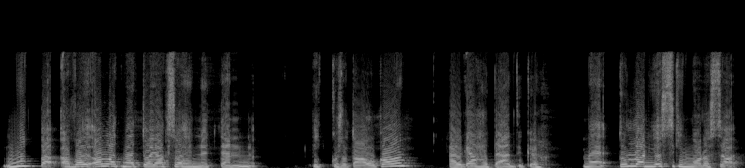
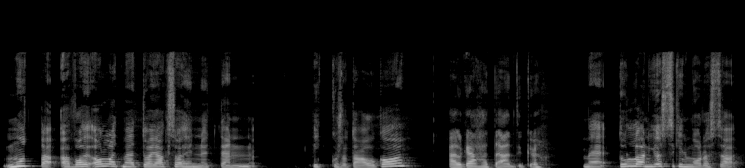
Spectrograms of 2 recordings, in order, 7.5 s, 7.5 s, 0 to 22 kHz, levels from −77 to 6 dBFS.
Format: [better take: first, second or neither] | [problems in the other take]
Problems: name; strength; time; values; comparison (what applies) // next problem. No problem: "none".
second | distortion; heavy; 6 dB below the speech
